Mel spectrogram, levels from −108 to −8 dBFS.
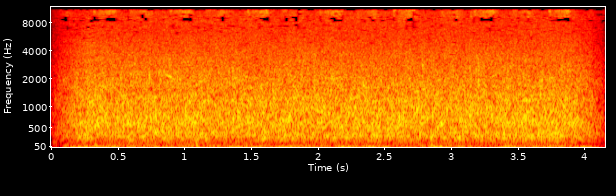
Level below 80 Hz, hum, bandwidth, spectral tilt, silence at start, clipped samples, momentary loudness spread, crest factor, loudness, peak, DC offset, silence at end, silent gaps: -54 dBFS; none; 11.5 kHz; -1.5 dB/octave; 0 s; under 0.1%; 1 LU; 14 dB; -32 LUFS; -20 dBFS; under 0.1%; 0 s; none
